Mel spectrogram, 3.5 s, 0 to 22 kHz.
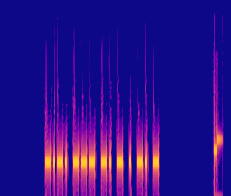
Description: Morse code, heard as a keyed tone, about 39 wpm, 700 Hz. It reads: CONTENT
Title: Sentences from Top 900 Words - New Word Drill - 40wpm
